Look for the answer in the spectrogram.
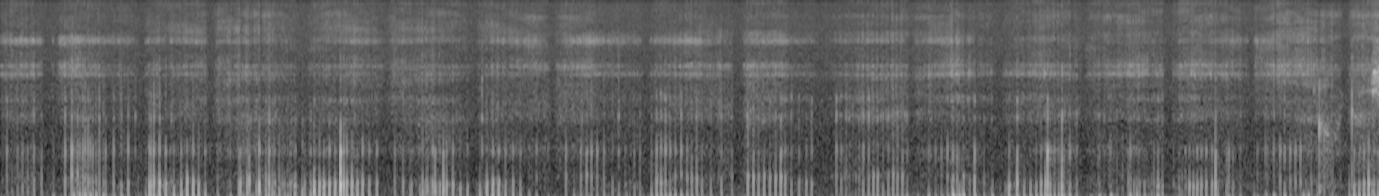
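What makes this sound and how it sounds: A wooden stick scrapes along the side of a round, hollow, openwork carved wooden jewelry box. The result is a low, rapid, rattling scrape. It rises and falls in soft bursts with a purr-like texture and almost no high end.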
